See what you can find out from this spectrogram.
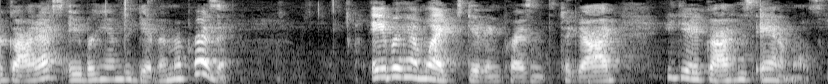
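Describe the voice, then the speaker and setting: A woman reading a children's Bible story aloud as a storyteller, dramatic in delivery, moving between emphatic and hushed phrasing. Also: mid-range voice, rough recording.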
